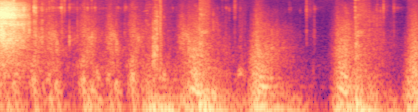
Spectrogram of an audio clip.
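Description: Quick video game punches and slashes thud and swish during a fight.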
